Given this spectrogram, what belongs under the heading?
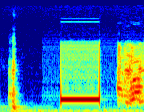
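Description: A single steady telephone line tone lasts about half a second during a prank call, set between brief bursts of nearby talk.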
